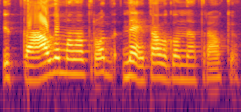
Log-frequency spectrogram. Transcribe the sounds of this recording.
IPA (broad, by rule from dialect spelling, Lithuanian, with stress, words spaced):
ɪˈtɑːlˠʊ ˈmɐn ɐtˈroːt ˈnʲɛ ɪˈtɑːlˠʊ ɡɐlˠ nʲɛˈtrɐʊkʲoː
